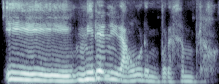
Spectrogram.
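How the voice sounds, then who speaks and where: A woman, an actress, speaking with a Canarian accent, answering interview questions in a candid, expressive way and laughing easily. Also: mid-range voice, normal speed. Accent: Canarian Spanish. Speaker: actress, guest.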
